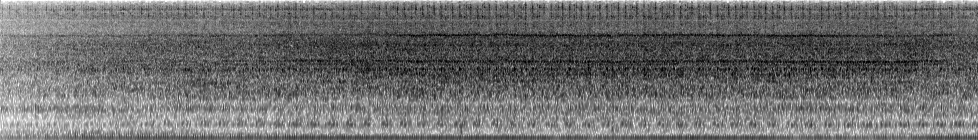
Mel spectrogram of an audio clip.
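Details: Truck engine at warm idle after about three minutes of running, hood open: smooth, even low rumble with no ticking from the manifold, unlike the exhaust-leak tick; normal warm idle.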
